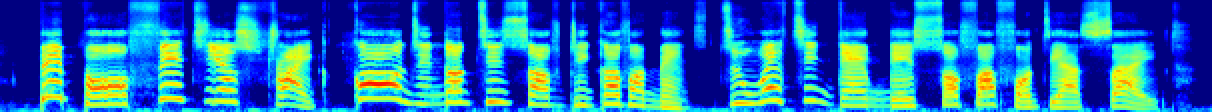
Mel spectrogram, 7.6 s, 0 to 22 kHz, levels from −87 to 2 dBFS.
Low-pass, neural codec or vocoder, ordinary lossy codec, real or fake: none; autoencoder, 48 kHz, 128 numbers a frame, DAC-VAE, trained on Japanese speech; none; fake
